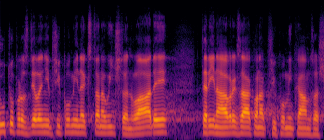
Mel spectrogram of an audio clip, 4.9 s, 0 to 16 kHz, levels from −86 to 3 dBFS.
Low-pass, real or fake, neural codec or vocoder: 14.4 kHz; fake; autoencoder, 48 kHz, 32 numbers a frame, DAC-VAE, trained on Japanese speech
